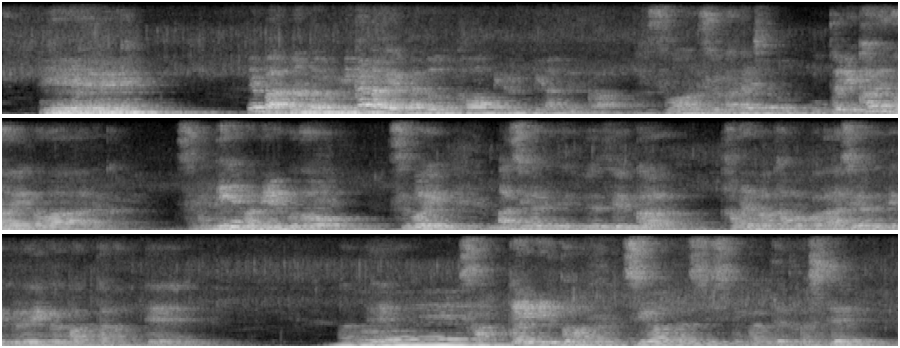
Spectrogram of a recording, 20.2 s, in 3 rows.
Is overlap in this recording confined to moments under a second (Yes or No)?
Yes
